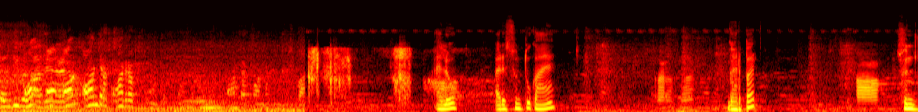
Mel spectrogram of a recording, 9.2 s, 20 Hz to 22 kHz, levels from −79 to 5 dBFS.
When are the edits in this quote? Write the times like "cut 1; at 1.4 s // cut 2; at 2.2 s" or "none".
cut 1; at 3.1 s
